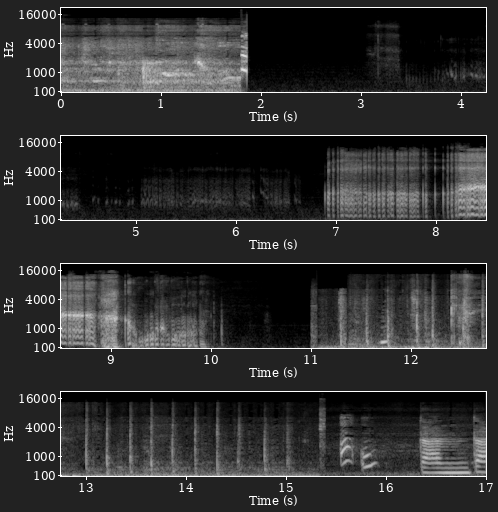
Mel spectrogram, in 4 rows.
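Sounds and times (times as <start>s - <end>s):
dog vocalizing: 3.4s - 10.0s.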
